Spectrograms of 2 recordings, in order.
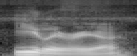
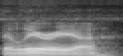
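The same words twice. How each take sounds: First: The first vowel is a hard, long E sound. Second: The first vowel is a soft, short E sound. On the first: "Some people pronounce it" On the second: "I go with the soft E"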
